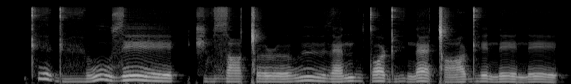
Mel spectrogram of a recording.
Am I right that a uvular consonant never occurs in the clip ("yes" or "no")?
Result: yes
